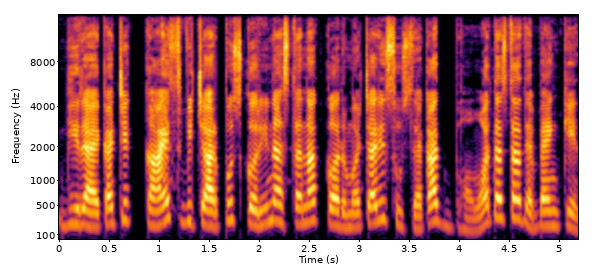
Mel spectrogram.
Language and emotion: Goan Konkani, disgusted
